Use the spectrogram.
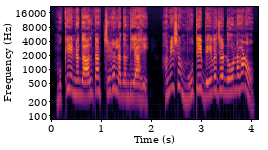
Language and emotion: Sindhi, angry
